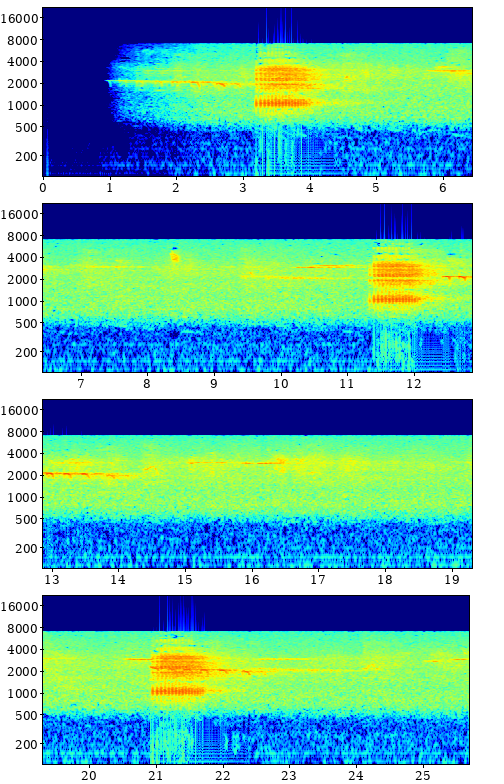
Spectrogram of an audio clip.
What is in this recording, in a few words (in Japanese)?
yamagera, birds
